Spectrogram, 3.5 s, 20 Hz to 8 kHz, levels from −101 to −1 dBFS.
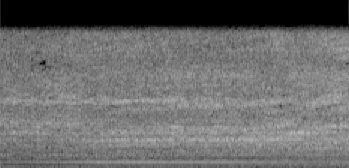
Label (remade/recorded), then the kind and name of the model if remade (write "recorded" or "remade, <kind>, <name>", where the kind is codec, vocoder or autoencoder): recorded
